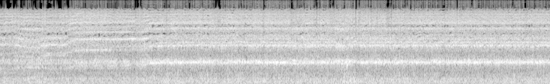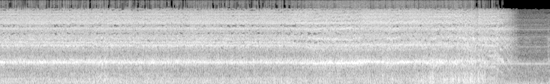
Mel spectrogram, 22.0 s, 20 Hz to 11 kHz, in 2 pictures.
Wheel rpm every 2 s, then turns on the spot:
170, 210, 230, 230, 230, 230, 230, 230, 220, 230, 120.
none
